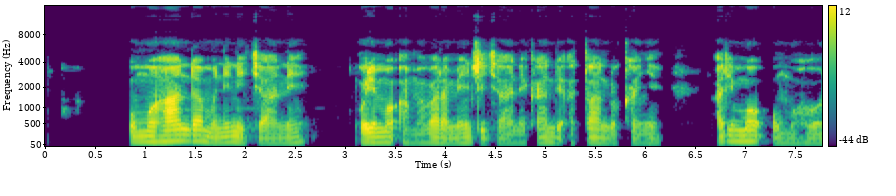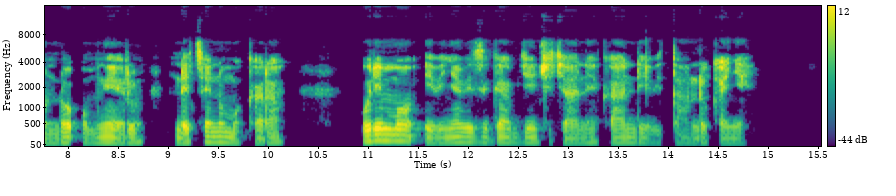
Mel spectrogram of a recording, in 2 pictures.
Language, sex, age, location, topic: Kinyarwanda, male, 36-49, Kigali, government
